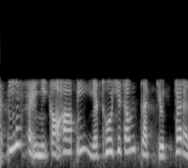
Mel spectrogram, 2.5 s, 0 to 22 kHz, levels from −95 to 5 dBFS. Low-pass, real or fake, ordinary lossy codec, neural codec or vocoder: 3.6 kHz; fake; none; codec, 16 kHz, 1 kbps, FreqCodec, larger model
